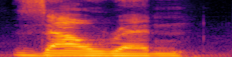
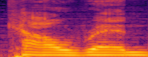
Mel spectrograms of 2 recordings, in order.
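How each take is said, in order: First: The name begins with a soft zh sound. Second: The name begins with a hard K sound. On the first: The speaker calls it right. "in Japanese, it is actually pronounced Zhao Ren" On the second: The speaker calls it wrong. "which you can probably read Kao Ren"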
